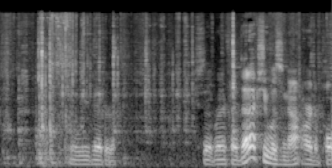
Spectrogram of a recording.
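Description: A metal latch clicks.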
